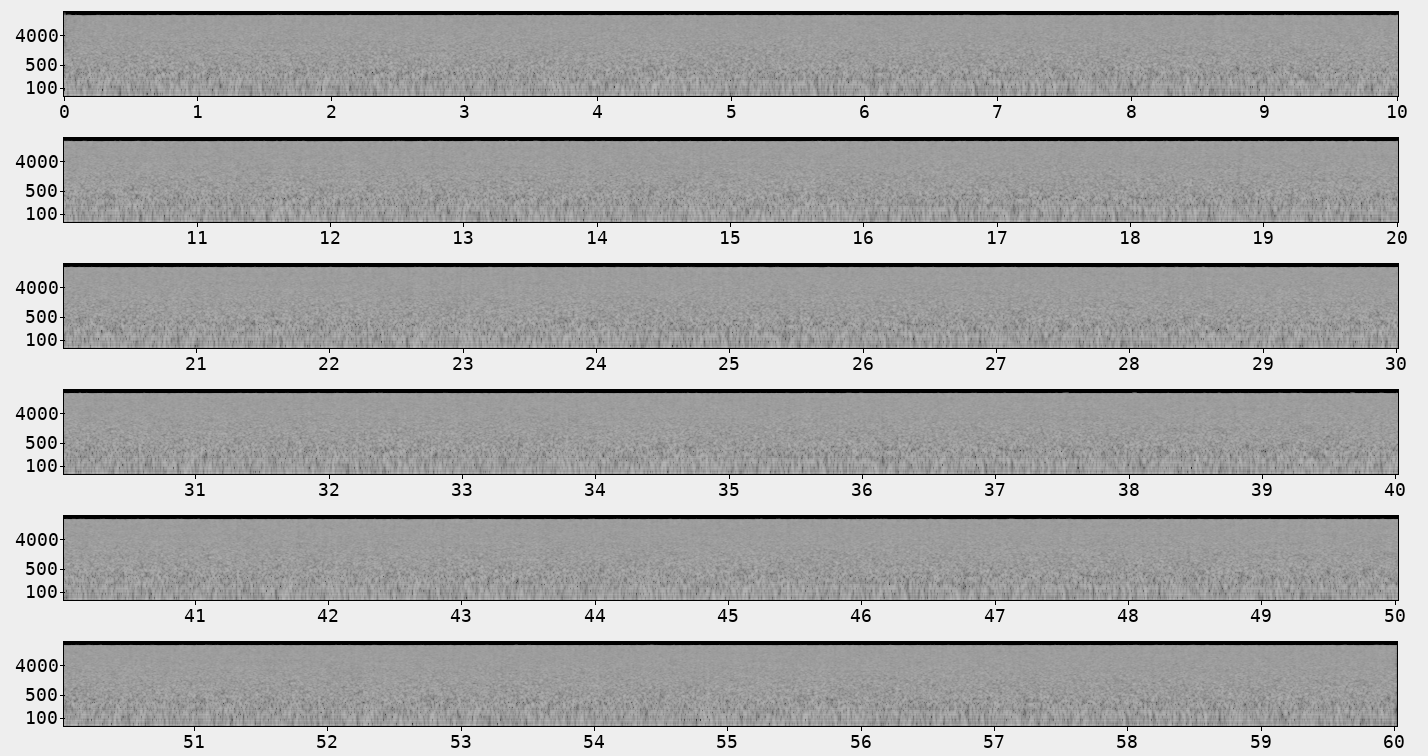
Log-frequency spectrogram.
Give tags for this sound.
pink pinkness noises noise

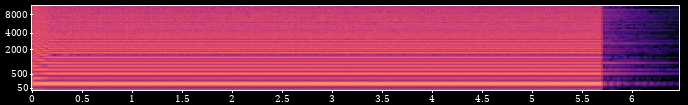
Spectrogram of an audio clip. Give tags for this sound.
brass synth

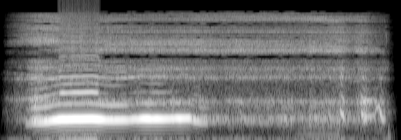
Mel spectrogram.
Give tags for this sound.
arcade Evil game gamedev gamedeveloping games gaming Ghoul Growl horror indiedev indiegamedev Lich Monster sfx Speak Talk Undead videogame videogames Vocal Voice Voices Zombie

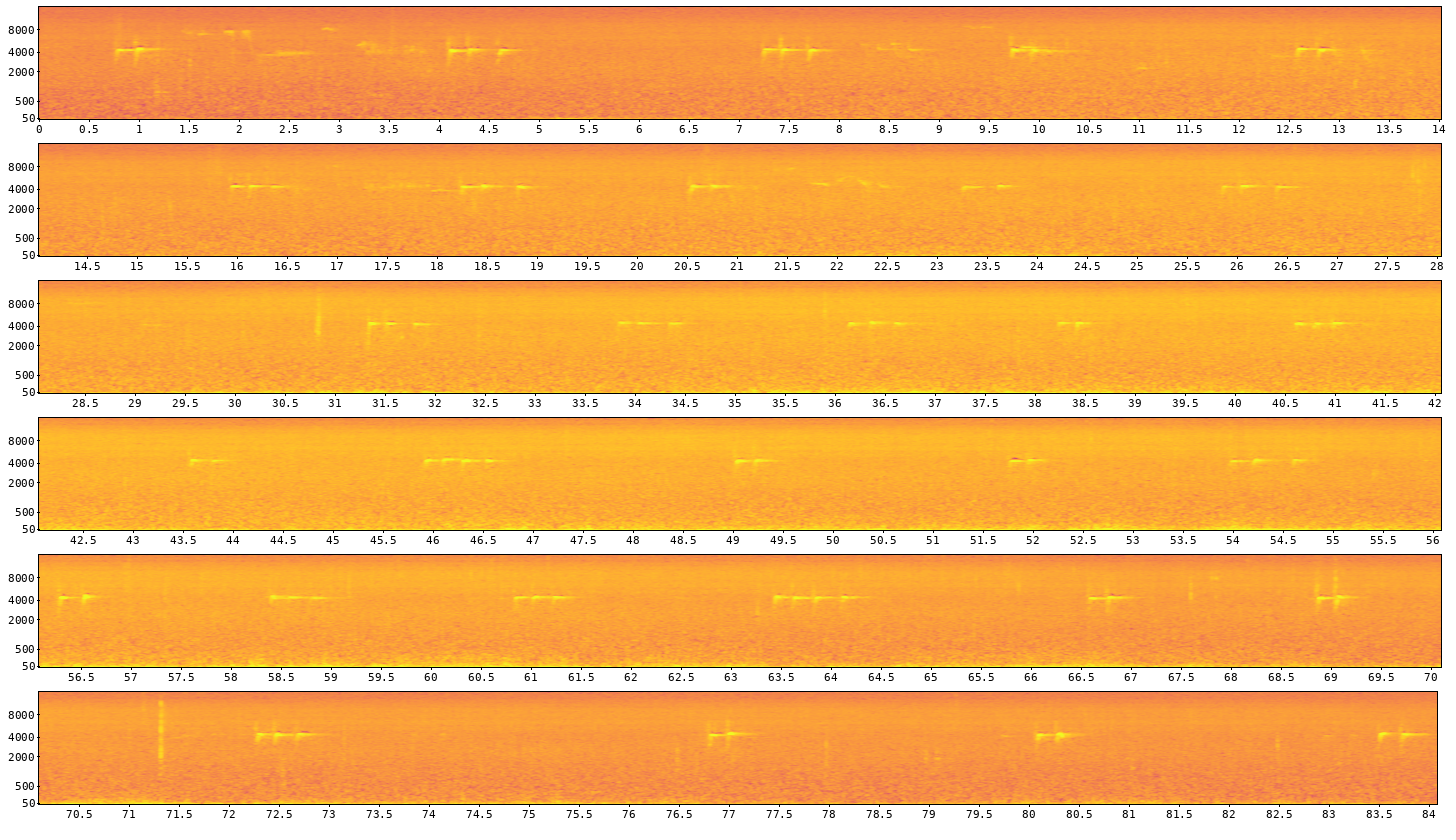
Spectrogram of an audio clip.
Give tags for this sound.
storm wind field-recording windgust

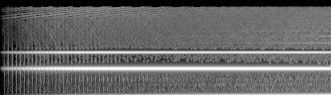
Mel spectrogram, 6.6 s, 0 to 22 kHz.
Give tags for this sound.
8-bit arcade battle battles chip chippy computer decimated lo-fi machine noise retro robot role-playing roleplaying RPG video-game

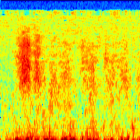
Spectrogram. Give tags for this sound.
clothing clothes

